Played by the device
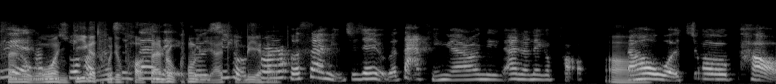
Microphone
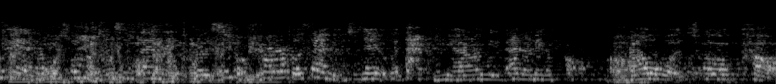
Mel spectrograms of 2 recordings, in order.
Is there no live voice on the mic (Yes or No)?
Yes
